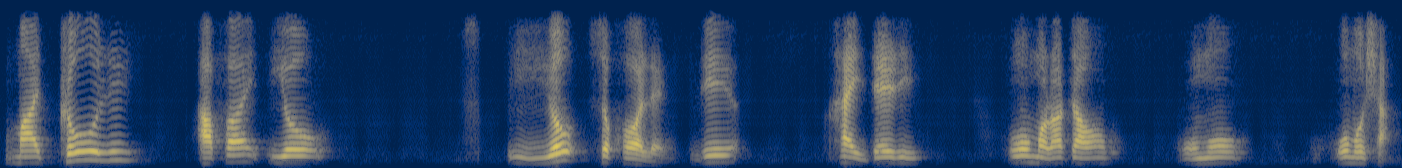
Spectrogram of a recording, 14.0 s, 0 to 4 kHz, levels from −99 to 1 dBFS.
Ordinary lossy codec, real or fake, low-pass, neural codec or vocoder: none; fake; 3.6 kHz; codec, 24 kHz, 0.5 kbps, DualCodec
